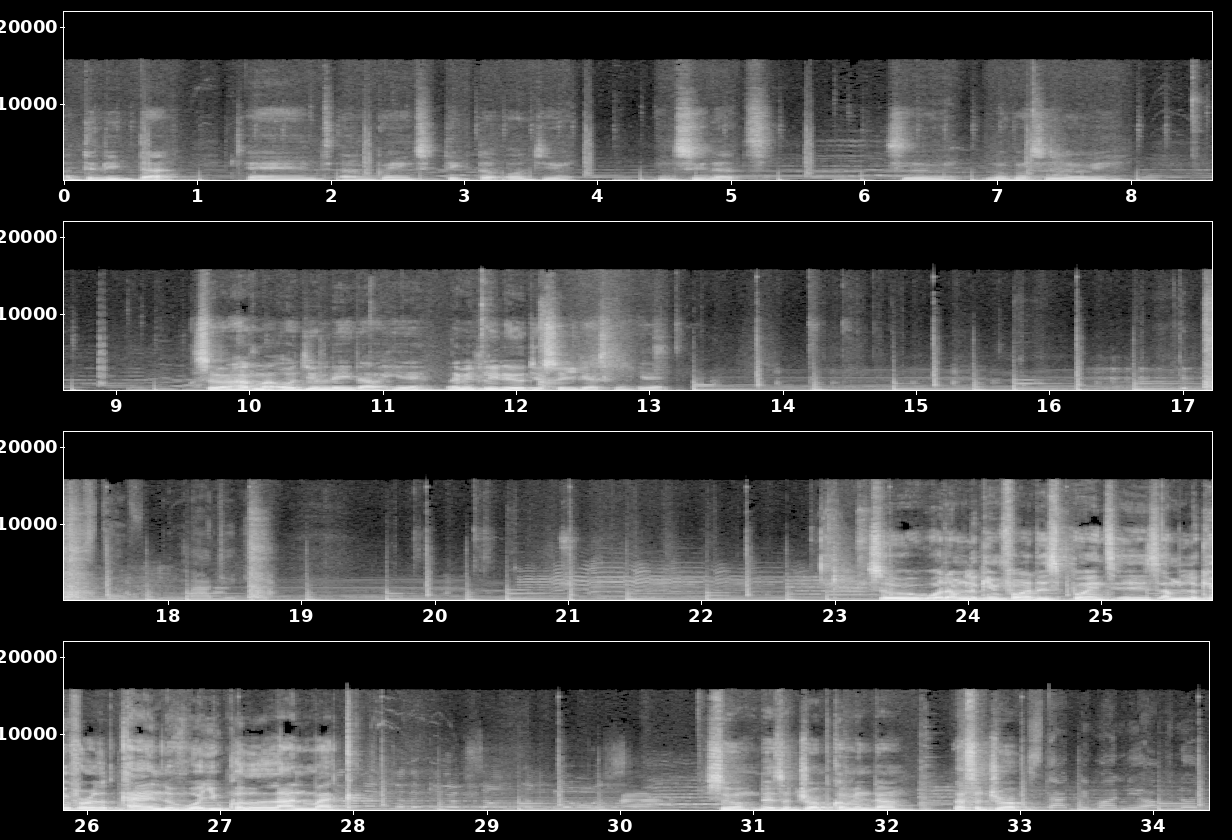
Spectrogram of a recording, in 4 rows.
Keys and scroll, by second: 12.8 space, 13.9 =, 16.8 -, 20.1 0.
